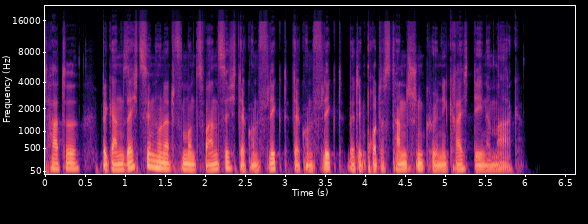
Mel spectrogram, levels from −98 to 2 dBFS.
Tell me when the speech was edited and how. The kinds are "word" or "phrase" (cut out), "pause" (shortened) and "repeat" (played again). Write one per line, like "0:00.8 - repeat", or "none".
0:03.1 - repeat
